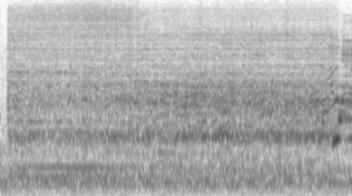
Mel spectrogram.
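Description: Monster truck engine running with a steady whine, heard from across an arena and played back through a computer's speakers.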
